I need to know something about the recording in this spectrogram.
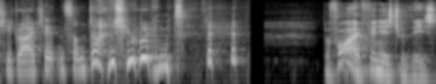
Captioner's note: laughs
